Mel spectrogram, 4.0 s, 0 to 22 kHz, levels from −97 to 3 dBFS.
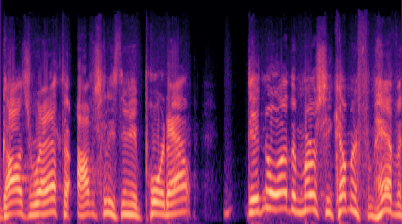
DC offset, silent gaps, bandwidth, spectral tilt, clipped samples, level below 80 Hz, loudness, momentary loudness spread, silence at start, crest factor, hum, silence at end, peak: under 0.1%; none; 12.5 kHz; -6 dB/octave; under 0.1%; -56 dBFS; -15 LUFS; 5 LU; 0 s; 12 dB; none; 0 s; -4 dBFS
